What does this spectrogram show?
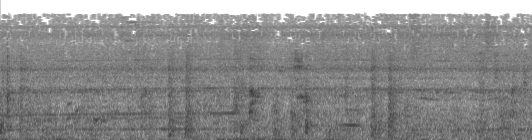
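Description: Hankyu electric commuter train running along the track, heard from inside the front car: steady wheel-on-rail running noise with a held low hum and a few irregular knocks from the wheels over the rails.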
